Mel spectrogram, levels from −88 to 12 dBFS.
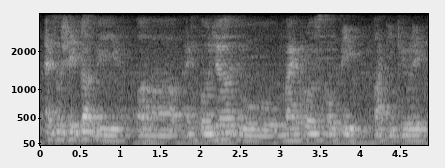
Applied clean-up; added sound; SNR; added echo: none; none; none; reverberation time 0.9 s.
